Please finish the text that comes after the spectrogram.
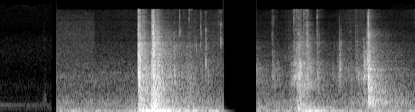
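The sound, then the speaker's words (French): A door swings shut with a solid thud, followed a moment later by a couple of sharper mechanical clunks as it is locked, with no talking. “Manteau fermé, bonnet enfoncé, porte verrouillée.”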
